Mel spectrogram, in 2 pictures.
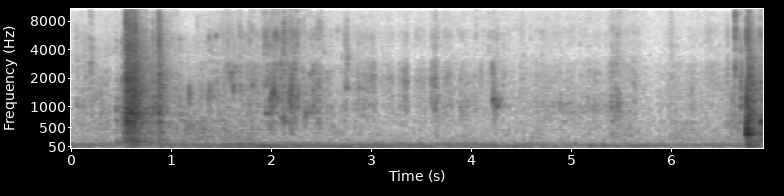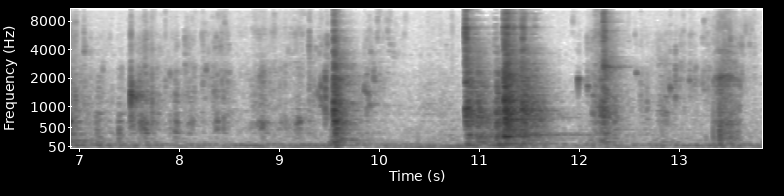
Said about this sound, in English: So you're seeing you're seeing washing up, washing dishes in a new light, a new way, a fresh start, a fresh way. Almost like it's the first time you've ever done this. You see everything about it. You see the soap suds on the spoon.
